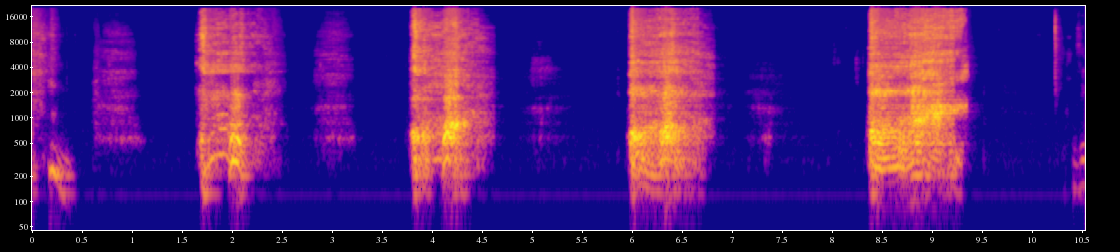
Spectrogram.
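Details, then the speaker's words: Four forceful, deep coughs, each preceded by a full breath in with no gasping between; the adult attributes them to histamine-driven sinus congestion and postnasal drip, not COPD. "hear how i fill up with air to push a lot out that's not copd copd is lung damage"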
